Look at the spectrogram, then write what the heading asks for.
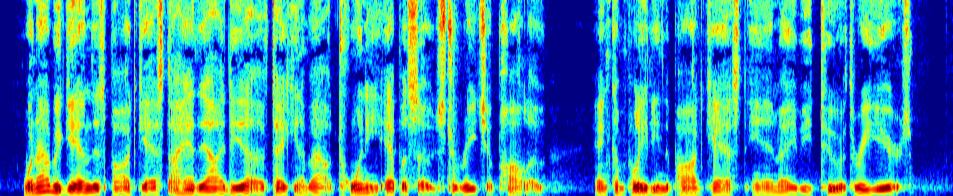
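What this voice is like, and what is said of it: American Southern accent. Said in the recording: “an American speaking English with a southern accent.”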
